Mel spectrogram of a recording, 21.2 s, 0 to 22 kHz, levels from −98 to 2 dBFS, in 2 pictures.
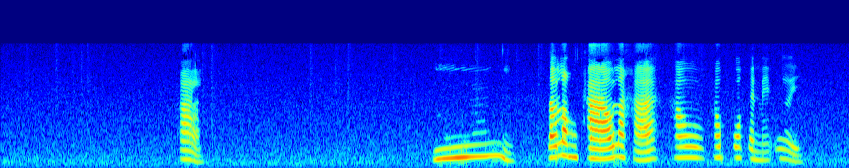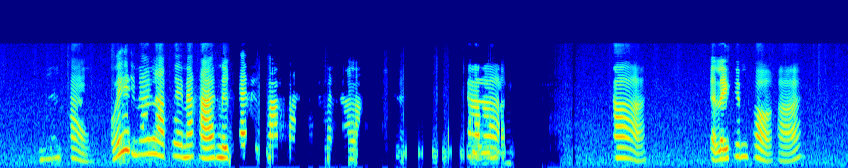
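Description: Around 13.57 to 15.13 s the talker gets pulled down in chunks, about a second's worth in all, dropping by roughly 40 dB at worst. That's speech suppressed in double talk: both ends were likely talking, so the echo canceller ducked everything it couldn't sort out. It happens again at 15.3 to 15.56 s, also deep, and more gently (around 10 dB) from 16.43 to 16.97 s.

Tucked into that stretch is the other side's voice leaking through: a faint scrap at 15.02 s, a longer trace from 15.58 to 16.42 s sitting roughly 30 dB under the talker, and a louder blip at 16.62 s, only about 15 dB down. That's likely loudspeaker echo the canceller didn't fully scrub from the mic.

Then from 17.25 to 17.61 s the room tone itself drops out, by about 35 dB, before snapping back. That's background gated by the echo canceller, most likely clamping the mic hard while the loudspeaker was playing.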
